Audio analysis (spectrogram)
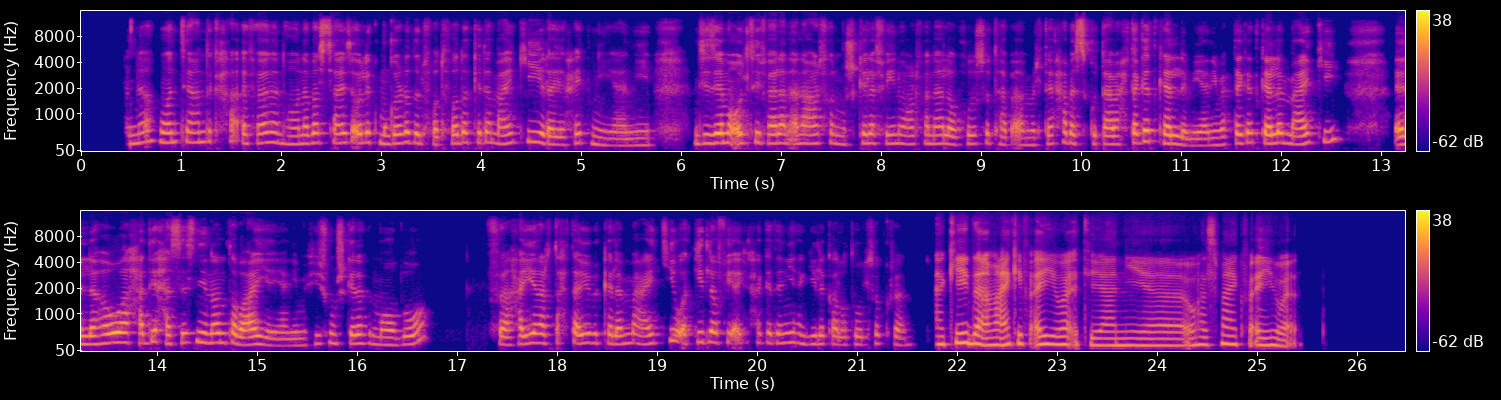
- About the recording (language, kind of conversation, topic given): Arabic, advice, إزاي أقدر أنام لما الأفكار القلقة بتفضل تتكرر في دماغي؟
- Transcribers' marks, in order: tapping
